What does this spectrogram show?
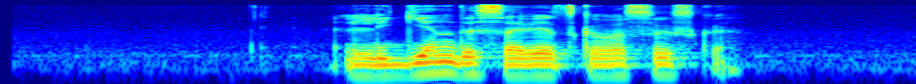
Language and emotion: Russian, neutral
